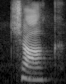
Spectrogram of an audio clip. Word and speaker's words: chalk: So we have walk, talk, chalk, and stalk. In all these words, the A has its broad sound of ah, and the L is silent.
